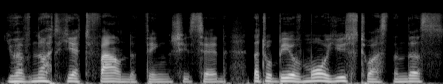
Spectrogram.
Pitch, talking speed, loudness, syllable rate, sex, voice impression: 130 Hz, 255 wpm, -20 LUFS, 4.9 syllables/s, male, very masculine, very adult-like, middle-aged, very thick, very tensed, powerful, slightly bright, hard, very clear, very fluent, very cool, very intellectual, slightly refreshing, very sincere, very calm, mature, very friendly, very reassuring, slightly unique, very elegant, sweet, slightly lively, slightly strict, slightly intense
